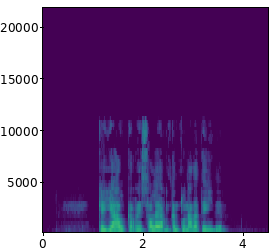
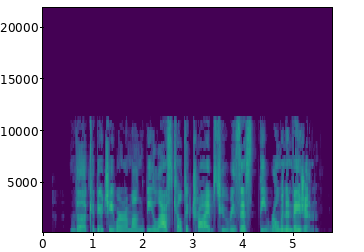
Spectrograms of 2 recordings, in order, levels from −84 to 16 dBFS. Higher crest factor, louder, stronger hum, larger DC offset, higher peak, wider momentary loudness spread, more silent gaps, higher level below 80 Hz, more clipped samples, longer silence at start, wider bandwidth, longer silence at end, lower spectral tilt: about the same, 18 dB vs 22 dB; about the same, -22 LUFS vs -21 LUFS; neither; neither; second, -6 dBFS vs -2 dBFS; about the same, 10 LU vs 9 LU; neither; second, -78 dBFS vs -66 dBFS; neither; first, 1.1 s vs 0.55 s; about the same, 11.5 kHz vs 12 kHz; first, 0.95 s vs 0.4 s; first, -6 dB/octave vs -1.5 dB/octave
